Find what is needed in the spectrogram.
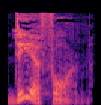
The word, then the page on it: deiform: British English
